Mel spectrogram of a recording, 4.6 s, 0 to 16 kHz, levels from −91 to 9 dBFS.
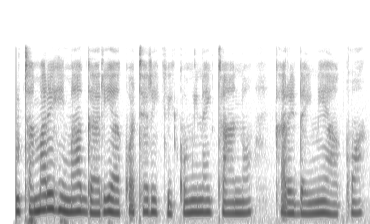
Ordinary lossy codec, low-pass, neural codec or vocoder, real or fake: none; 7.2 kHz; none; real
